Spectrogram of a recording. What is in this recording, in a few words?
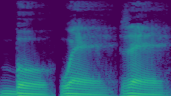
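"bowere", concatenated syllables; Affixing experiment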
